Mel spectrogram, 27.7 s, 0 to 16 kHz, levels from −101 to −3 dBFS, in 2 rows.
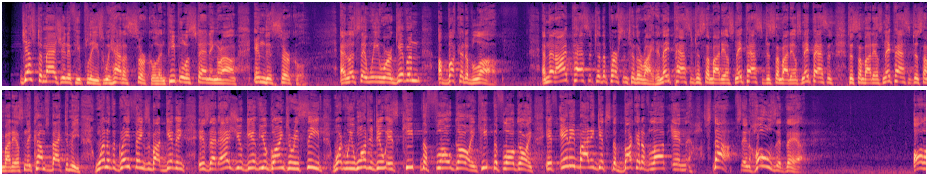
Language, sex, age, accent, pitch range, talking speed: English, male, 50-69, American, 190-280 Hz, 255 wpm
